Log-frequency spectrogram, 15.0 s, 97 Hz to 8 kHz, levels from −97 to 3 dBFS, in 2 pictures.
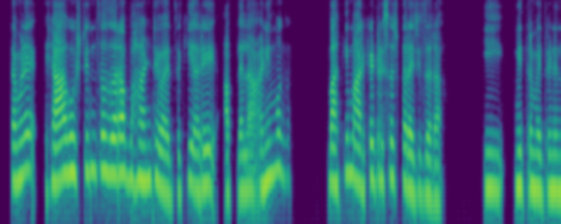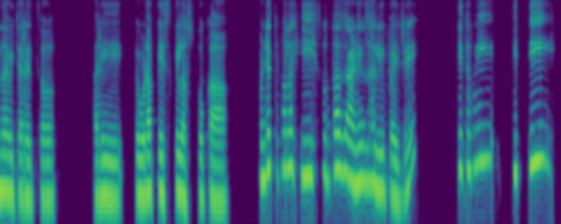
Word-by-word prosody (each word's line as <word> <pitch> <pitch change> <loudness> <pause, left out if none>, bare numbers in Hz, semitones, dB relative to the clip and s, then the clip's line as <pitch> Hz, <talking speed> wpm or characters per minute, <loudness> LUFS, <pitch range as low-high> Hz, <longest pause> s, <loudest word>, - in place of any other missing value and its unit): त्यामुळे 245 +5 +3 0.3
ह्या 230 +3 +8
गोष्टींचं 275 +1 +2
जरा 265 0 +7
भान 235 -1 +3
ठेवायचं 190 -6 0
की 225 0 -1
अरे, 205 +1 +1
आपल्याला 185 +1 -2
आणि 220 +4 +2
मग 270 -2 -2 0.5
बाकी 220 +4 +2
मार्केट 240 -1 +3
रिसर्च 235 -1 -1
करायची 190 -4 +2
जरा, 170 -3 -1
की 195 +4 -6 0.2
मित्रमैत्रिणींना 190 -1 +2
विचारायचं, 165 -2 -3 0.6
"अरे 170 +1 0 0.4
एवढा 175 +1 +3
पे 180 -1 +1
स्केल 185 +2 -2
असतो 170 +2 -4
का?" 160 -2 0 0.5
म्हणजे 235 +5 +3
तुम्हाला 295 +3 -2
ही 250 0 +2
सुद्धा 270 +2 -1
जाणीव 230 -5 +2
झाली 215 -3 0
पाहिजे, 175 - -3 0.6
की 290 - -1
तुम्ही 330 +4 -2 0.3
किती 320 +5 +1
215 Hz, 140 wpm, -23 LUFS, 185-260 Hz, 0.6 s, ह्या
